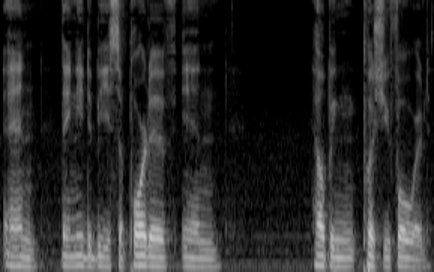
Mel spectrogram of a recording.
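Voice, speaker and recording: A man hosting a podcast, giving blunt, casual advice and swearing freely, while he loses his voice and keeps clearing his throat. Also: sits low, level tone, slow, warm tone. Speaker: podcast host.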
